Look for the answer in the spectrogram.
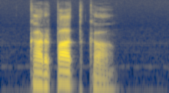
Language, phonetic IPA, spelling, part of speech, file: Polish, [karˈpatka], karpatka, noun, Pl-karpatka.ogg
